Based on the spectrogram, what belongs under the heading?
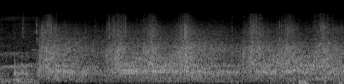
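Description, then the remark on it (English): A large crowd at CPAC 2020 cheers and chants "four more years" for President Trump in unison, a loud, steady roar of voices rising in regular rhythmic pulses, with no single voice standing out. “The crowd is cheering 4 more years.”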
